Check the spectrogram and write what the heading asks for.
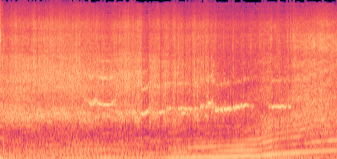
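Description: A Ford Mustang pulling away hard: the tyres squeal in short wavering chirps while the engine note climbs steadily as the car accelerates.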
